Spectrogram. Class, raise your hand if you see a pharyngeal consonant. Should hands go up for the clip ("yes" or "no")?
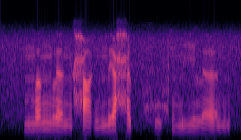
yes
